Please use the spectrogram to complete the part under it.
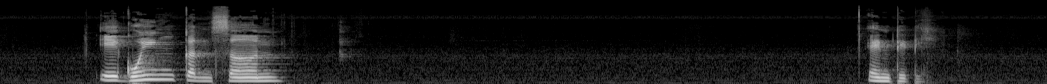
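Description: A middle-aged man speaks calmly into a close microphone, in short bursts with long pauses.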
